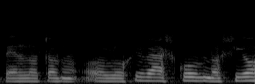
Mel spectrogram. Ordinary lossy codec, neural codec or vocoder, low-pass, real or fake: none; vocoder, 44.1 kHz, 128 mel bands every 256 samples, BigVGAN v2; none; fake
